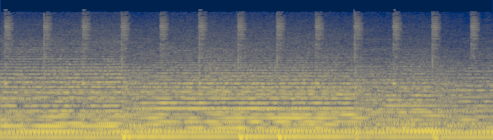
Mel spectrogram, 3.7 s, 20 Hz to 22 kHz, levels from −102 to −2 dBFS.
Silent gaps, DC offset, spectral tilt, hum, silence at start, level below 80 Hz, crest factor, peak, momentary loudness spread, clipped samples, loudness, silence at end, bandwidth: none; under 0.1%; -7 dB/octave; none; 0 s; -28 dBFS; 14 dB; 0 dBFS; 3 LU; under 0.1%; -16 LUFS; 0 s; 14.5 kHz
